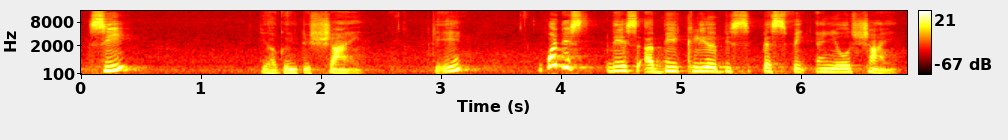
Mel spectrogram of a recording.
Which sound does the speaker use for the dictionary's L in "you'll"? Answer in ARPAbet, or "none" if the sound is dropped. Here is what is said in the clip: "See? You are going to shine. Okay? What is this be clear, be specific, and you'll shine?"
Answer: W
